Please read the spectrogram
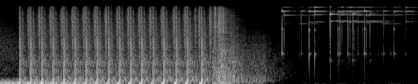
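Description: A rapid, even burst of automatic gunfire lasting a little over two seconds, then fading. It is followed by scattered light clicks and thin high ringing tones.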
